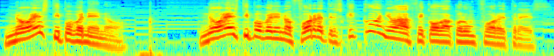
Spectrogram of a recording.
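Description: Male gaming YouTuber, Castilian accent, highly animated, slightly high voice, free with swearing, music underneath. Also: moderate pace. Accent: Castilian Spanish from Spain. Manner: animated, expressive, swears freely. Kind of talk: excitable let's play commentary.

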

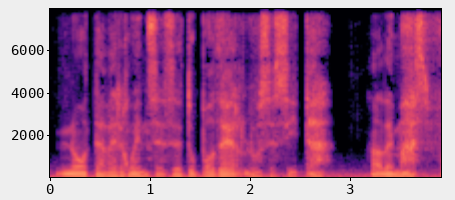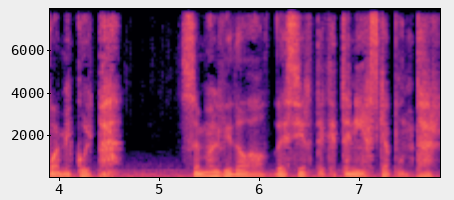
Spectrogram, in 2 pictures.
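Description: A man voicing a chained rebel mage in an ASMR roleplay, intense, seductive and tender, with a breathy, gravelly voice. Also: low-pitched, steady tone, moderate pace, a bit bright, a little hiss or hum. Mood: tender, coaxing.

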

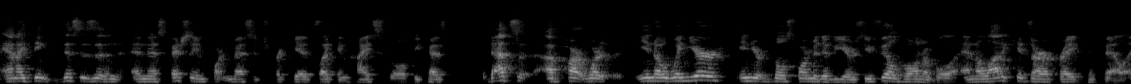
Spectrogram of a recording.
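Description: A man in his forties hosting an interview over a video call, speaking earnestly and encouragingly. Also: mid-range voice. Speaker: host. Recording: echoey room on a video call.

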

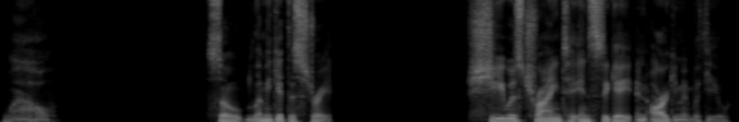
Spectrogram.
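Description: A man's voice: fairly low pitch, expressive, takes it slowly, long pauses, no room sound, studio quality. A man playing a protective, tender young boyfriend who turns fierce toward bullies, in an intimate audio roleplay. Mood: gentle, reassuring. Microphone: close studio microphone.

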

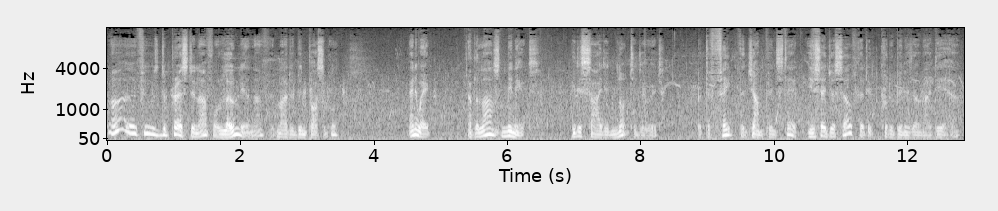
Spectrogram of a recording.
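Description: A loyal English doctor from a radio mystery, plain-spoken and sceptical. His gravelly voice rises and falls expressively as he thinks aloud and gently grumbles. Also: medium pitch, sing-song, moderate pace, background noise. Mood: pondering. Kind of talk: BBC radio drama acting.

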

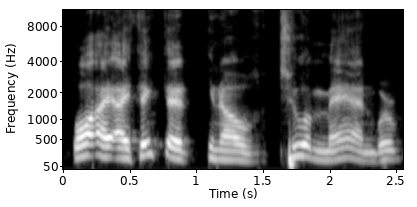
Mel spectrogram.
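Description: A man in his forties, a baseball manager answering postgame press questions in a measured way, with many fillers and restarts, heard over a video call. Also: fairly high pitch, a bit bright, no room sound. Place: indoors in front of a logo backdrop.

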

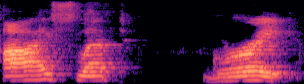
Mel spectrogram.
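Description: A man voicing a cheerful young mountain princess from a storybook, folksy and emphatic with drawn-out words. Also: a little high, steady tone, pushed and bright, roomy sound, highs cut off, heavily acted.

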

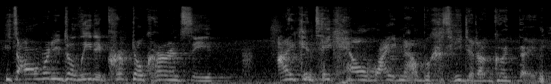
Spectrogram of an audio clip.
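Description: A man's voice: high-pitched, normal speed, creaky, noisy background. A man voicing a menacing, power-hungry villain in an improvised comedic fan dub, with an echoey sound. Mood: menacing, scornful. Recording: echoey voice over music.

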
